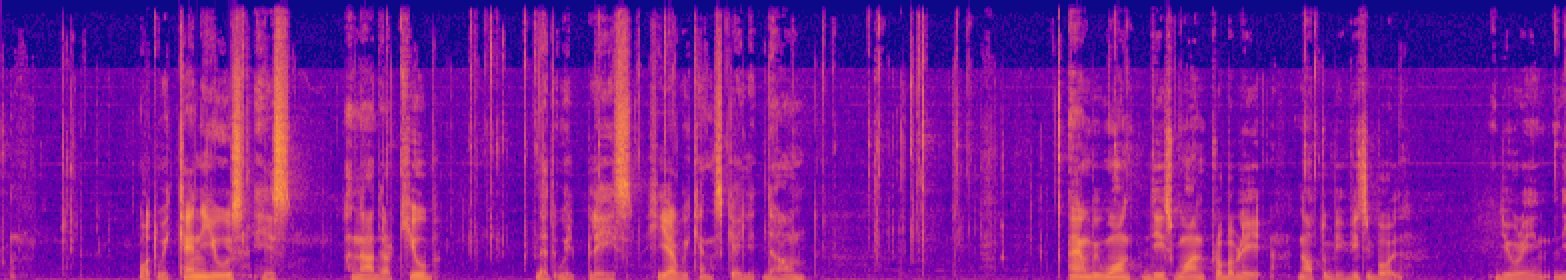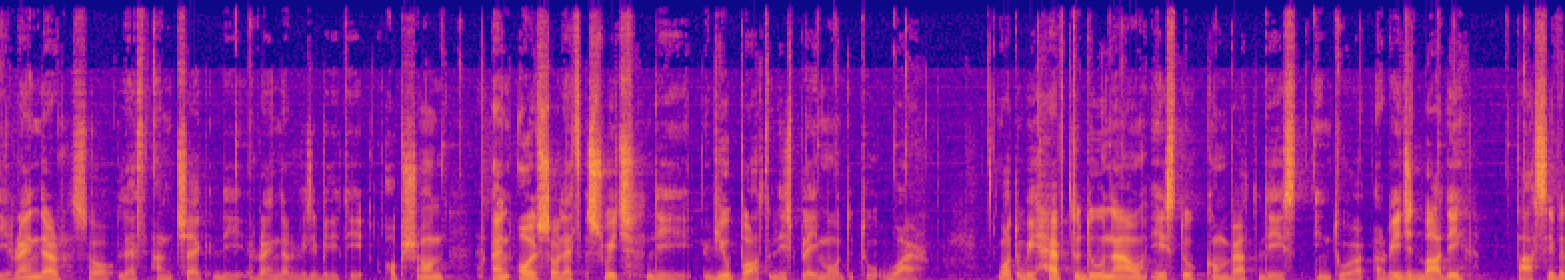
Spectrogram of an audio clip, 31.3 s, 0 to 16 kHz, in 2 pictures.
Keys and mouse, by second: 0.3-0.6 shift+middle drag, 2.3 shift+a, 5.2 g, 6.6 s, 8.2 g, 9.0 ctrl+a, 13.0 click, 15.6 drag, 17.0 click, 18.0 click, 20.2 click, 23.8 click, 25.3 shift+Left, 26.7 click, 28.7 click, 30.1-30.9 drag.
